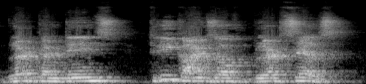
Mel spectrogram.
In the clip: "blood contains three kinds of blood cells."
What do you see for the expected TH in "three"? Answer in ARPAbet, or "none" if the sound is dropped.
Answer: T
